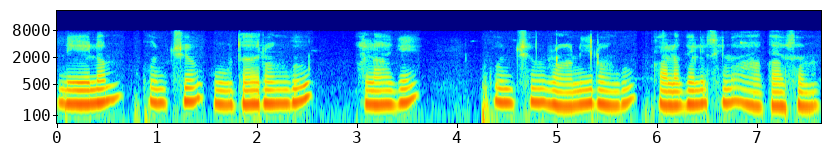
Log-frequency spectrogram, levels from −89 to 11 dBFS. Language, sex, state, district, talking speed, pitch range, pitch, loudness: Telugu, female, Andhra Pradesh, Krishna, 70 wpm, 175-195 Hz, 185 Hz, -16 LUFS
